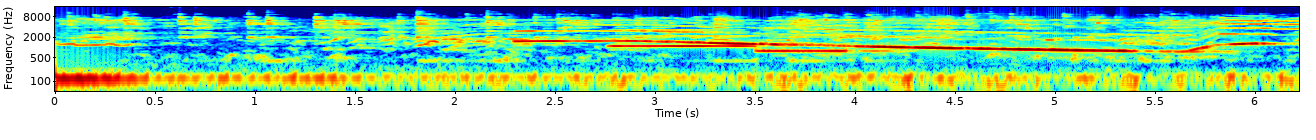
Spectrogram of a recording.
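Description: A siren sounds from about two seconds in: one long tone falling slowly in pitch over several seconds, then sweeping back up near the end, over a low engine rumble and voices.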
